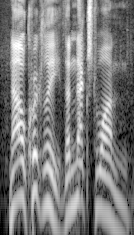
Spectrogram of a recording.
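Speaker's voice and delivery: loud, high urgent command; urgent call. A narrator's reading. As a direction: call out the order. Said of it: "Lawrence called to Temeraire".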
